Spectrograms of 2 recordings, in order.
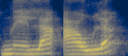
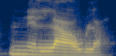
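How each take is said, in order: First: Both vowels are pronounced separately at the boundary. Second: The first vowel is dropped, joining the words. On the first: The speaker calls it wrong. "es como si dijéramos nella aula" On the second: The speaker calls it right. "vamos a apostrofarlo ... para que tenga un mejor sonido"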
